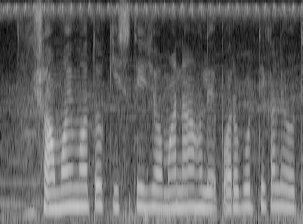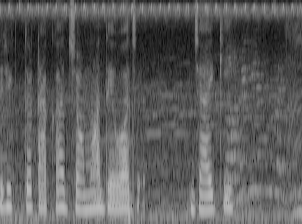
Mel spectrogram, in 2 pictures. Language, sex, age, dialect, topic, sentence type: Bengali, female, 18-24, Jharkhandi, banking, question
